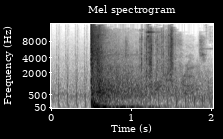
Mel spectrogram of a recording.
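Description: Video game gunfire breaks out suddenly after a quiet moment with faint voices, then becomes a loud, sustained rattling roar of shots that continues to the end.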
